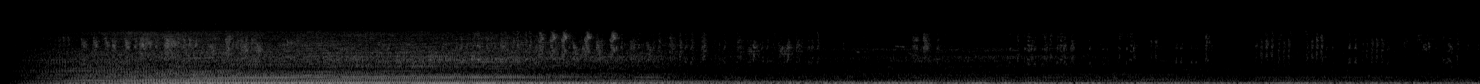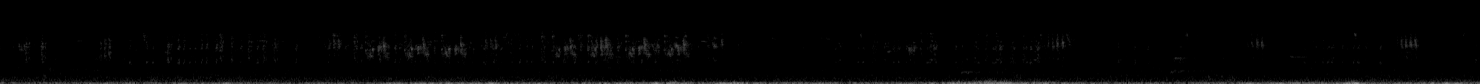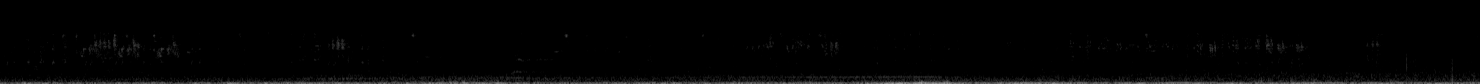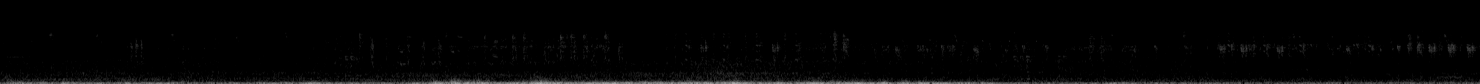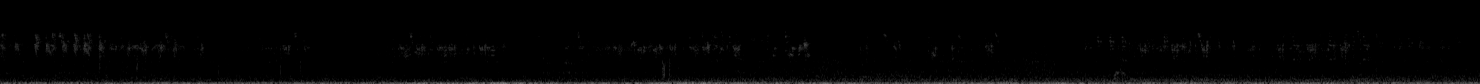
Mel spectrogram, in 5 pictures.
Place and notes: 大埤池產業道路, Dawu Township - Bird and Dog
Mountain Settlement, Bird call, Traffic sound, Dog barking
Binaural recordings, Sony PCM D100+ Soundman OKM II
